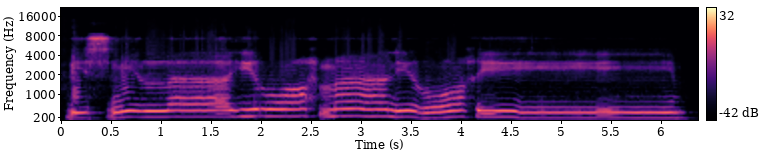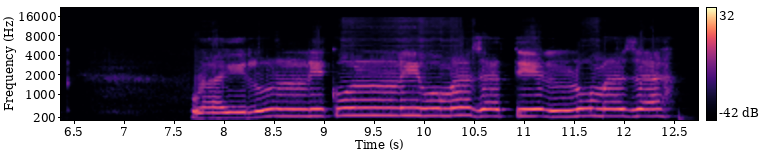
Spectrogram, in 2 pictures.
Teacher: ini sudah membentuk Irama Bayati naik datar turun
